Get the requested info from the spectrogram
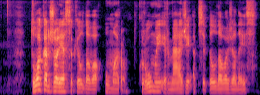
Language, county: Lithuanian, Kaunas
